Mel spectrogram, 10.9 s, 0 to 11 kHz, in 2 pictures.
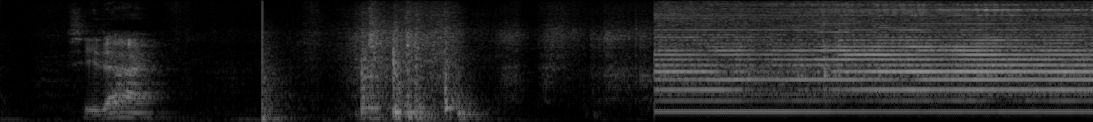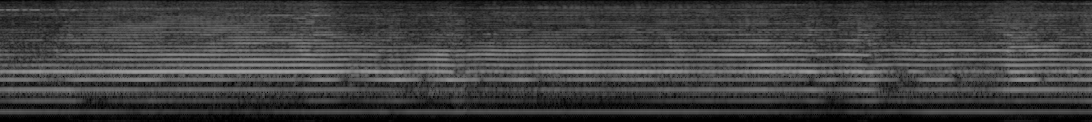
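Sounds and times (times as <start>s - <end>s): router whining: 3.3s - 10.9s.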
